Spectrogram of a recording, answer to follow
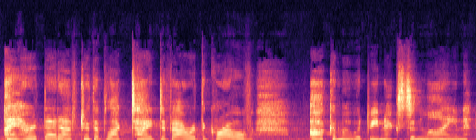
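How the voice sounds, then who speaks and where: A woman's voice: high voice, moderate pace, fairly bright tone, a little hiss or hum. A woman playing an earnest, courteous young student in a video game, speaking politely and formally. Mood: relieved. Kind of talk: dramatic video game voice acting. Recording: reverberant hall, faint music.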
